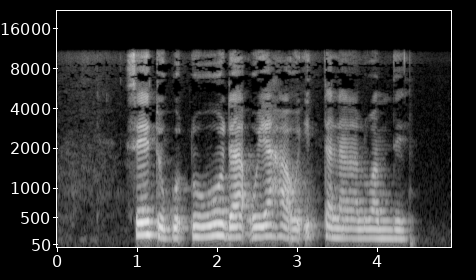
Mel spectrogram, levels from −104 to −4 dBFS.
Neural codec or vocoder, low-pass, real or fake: none; 10.8 kHz; real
